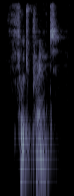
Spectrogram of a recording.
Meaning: 1. The impression of the foot in a soft substance such as sand or snow 2. Space required by a piece of equipment 3. The amount of hard drive space required for a program
- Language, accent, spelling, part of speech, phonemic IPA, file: English, Southern England, footprint, noun, /ˈfʊtpɹɪnt/, LL-Q1860 (eng)-footprint.wav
